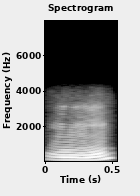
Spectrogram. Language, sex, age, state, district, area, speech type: Gujarati, male, 18-30, Gujarat, Ahmedabad, urban, conversation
